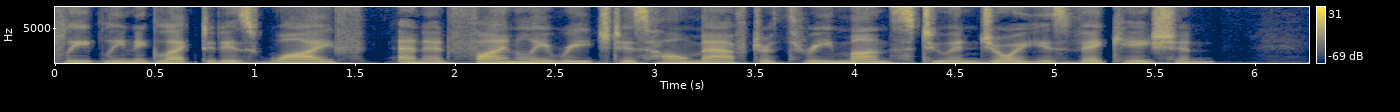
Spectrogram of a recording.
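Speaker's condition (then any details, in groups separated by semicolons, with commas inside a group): No condition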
